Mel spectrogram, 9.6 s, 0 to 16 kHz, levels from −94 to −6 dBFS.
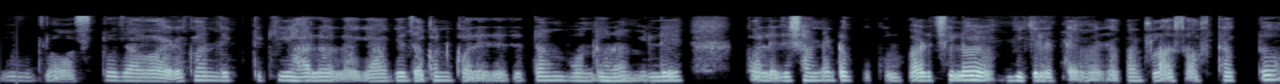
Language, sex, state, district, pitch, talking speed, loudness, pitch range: Bengali, female, West Bengal, Kolkata, 165 Hz, 185 wpm, -30 LUFS, 155-175 Hz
